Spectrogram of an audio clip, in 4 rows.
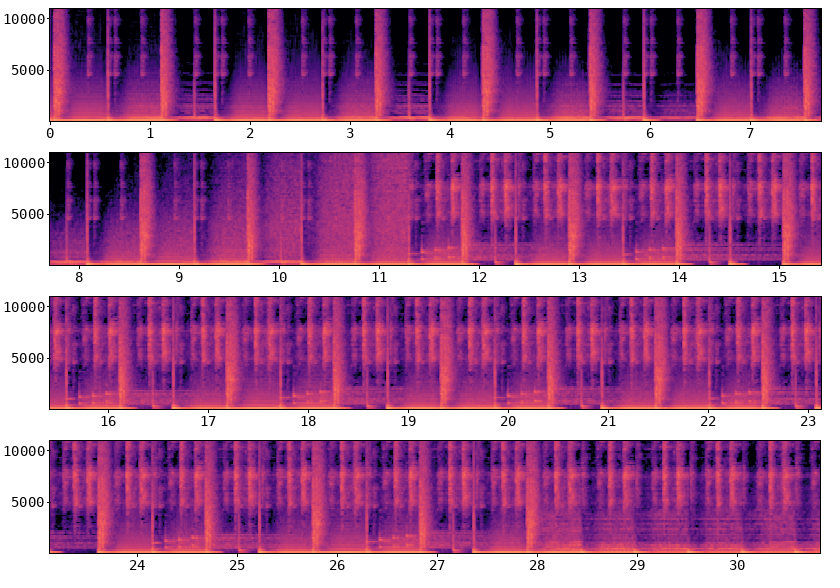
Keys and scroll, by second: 1.9 shift+z, 4.6 shift+z, 6.0 alt+a, 8.0 shift+z, 8.8 shift+z, 9.2 g, 9.4 x, 11.1 alt+a, 11.8 ctrl+z, 12.7 r, 18.3 alt+a, 21.9 Tab, 23.1 Tab, 27.8 g, 28.7 Escape.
